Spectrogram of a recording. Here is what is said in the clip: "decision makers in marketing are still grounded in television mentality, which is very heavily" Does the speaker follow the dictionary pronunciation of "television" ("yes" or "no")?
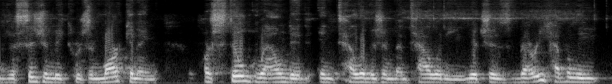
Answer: yes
